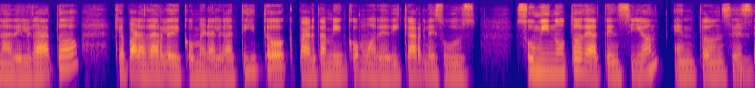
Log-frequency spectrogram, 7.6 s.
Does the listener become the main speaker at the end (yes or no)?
no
